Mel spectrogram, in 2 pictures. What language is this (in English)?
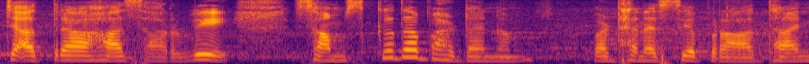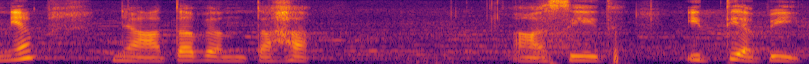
Sanskrit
